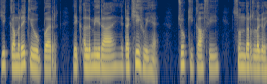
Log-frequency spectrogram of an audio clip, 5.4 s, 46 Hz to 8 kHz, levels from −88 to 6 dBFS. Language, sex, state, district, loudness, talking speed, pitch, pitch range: Hindi, male, Himachal Pradesh, Shimla, -18 LUFS, 170 wpm, 130 Hz, 125-140 Hz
